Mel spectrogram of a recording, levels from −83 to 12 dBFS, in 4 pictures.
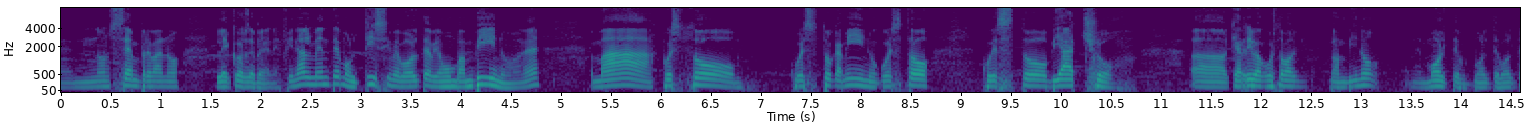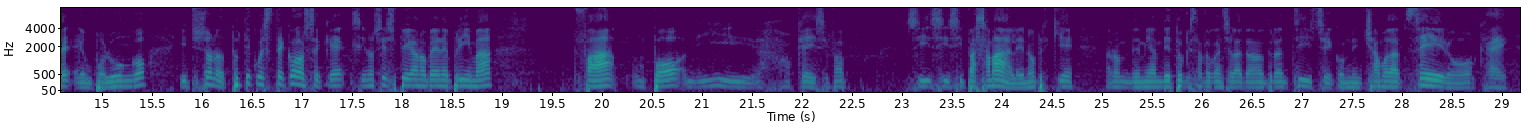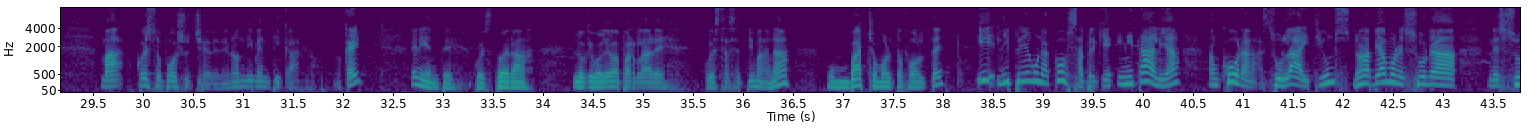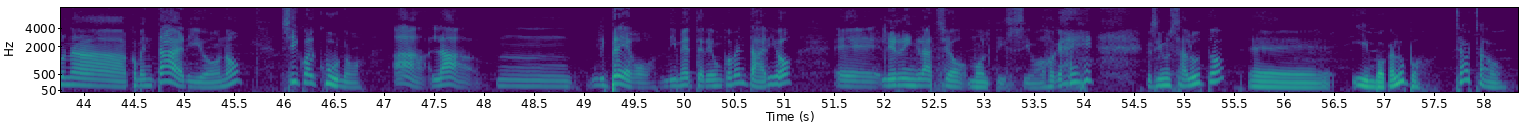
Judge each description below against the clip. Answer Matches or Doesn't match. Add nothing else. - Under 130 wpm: Doesn't match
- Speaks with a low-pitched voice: Doesn't match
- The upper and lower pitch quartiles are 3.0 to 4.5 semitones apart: Doesn't match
